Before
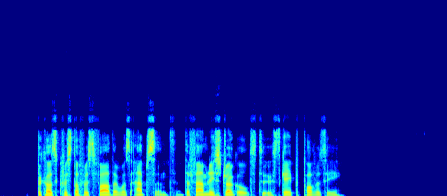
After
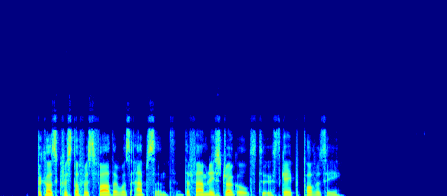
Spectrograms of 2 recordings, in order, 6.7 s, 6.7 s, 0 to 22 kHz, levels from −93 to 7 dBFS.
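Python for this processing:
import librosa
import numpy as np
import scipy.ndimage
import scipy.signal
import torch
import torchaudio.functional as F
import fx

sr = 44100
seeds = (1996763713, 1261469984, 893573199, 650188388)

y = fx.high_shelf(x, sr, hz=4200.0, db=-8.0, at=(2.09, 4.5))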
